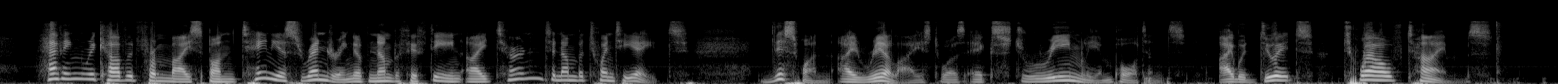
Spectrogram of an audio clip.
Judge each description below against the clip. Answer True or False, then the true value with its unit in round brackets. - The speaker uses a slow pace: True (105 wpm)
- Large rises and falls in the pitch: True (8.7 semitones)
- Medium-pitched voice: True (145 Hz)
